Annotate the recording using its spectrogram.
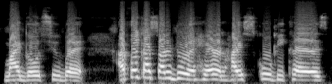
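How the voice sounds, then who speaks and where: A woman in her twenties with an American accent chatting casually as an interview guest, candid, expressive and full of slang. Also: medium pitch, a little fast, no room sound, rough recording. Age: 20s. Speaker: podcast guest, entrepreneur. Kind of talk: casual chat.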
